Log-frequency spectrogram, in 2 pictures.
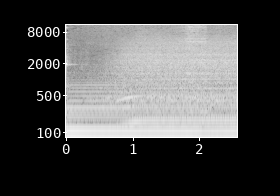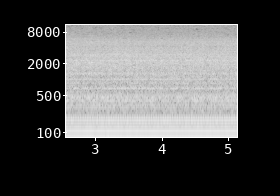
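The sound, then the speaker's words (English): A microwave oven runs with a steady, loud electrical drone, its low hum rising slightly in pitch at the start and then holding constant throughout, with no voices. “And of course, it was a microwave.”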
